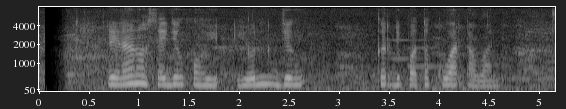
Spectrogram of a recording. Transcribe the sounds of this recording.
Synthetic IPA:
rɛnanɔsɛd͡ʒɨŋkɔɦjund͡ʒɨŋ | kɨrdipɔt̪ɔkːuwart̪awan

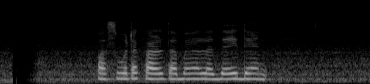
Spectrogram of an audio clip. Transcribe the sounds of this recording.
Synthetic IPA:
pasuʋəʈəkalt̪abənələd̪ajd̪ɛn

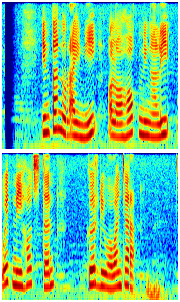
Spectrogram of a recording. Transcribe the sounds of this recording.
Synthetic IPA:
ʔint̪anuɾa̰ini | ʔɔ̰lɔɦɔk̚niŋaliwʔɛt̪̚niɦɔst̪ɔn | kɨrdiwawaɲt͡ʃaɾa

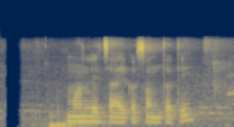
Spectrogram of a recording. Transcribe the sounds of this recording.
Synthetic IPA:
mʌnlet͡saekosʌnt̪ʌt̪i

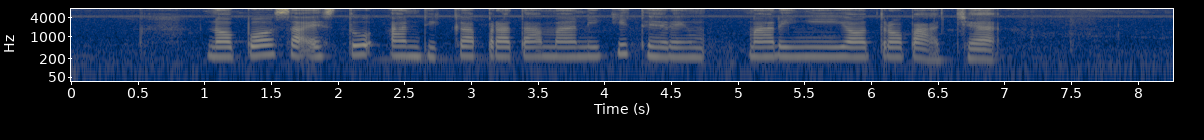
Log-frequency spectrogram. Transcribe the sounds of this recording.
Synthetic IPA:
nɔpɔsa̰ʔɪst̪uand̪ikapɾat̪amanikid̪̥e̤ɾɪŋmaɾiŋijɔt̪ɾɔpad̥ʒ̥a̤ʔ

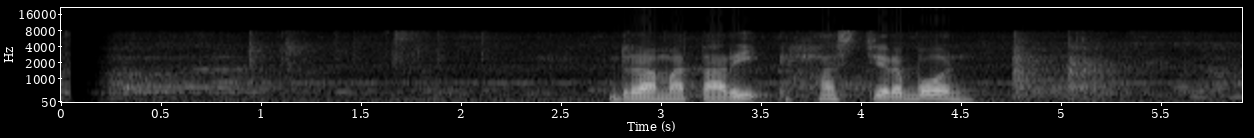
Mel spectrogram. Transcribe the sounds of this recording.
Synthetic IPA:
dɾamat̪aɾihast͡ʃiɾəbɔn

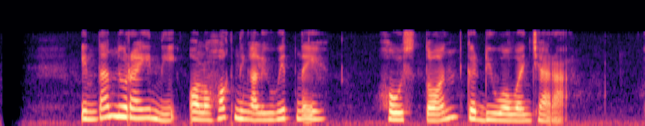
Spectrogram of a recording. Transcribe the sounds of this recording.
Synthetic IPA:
ʔint̪anuɾainiʔɔlɔɦɔk̚niŋaliwit̪̚naj | hɔwst̪ɔnkɨrdiwawaɲt͡ʃa̰ɾa̰

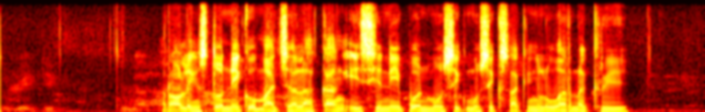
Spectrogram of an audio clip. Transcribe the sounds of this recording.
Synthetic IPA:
rolɪŋst̪ɔnikumad̥ʒ̥a̤lahkaŋʔḭsinipʊnmusɪk̚musɪk̚sakɪŋluarnəɡ̥ɾi

